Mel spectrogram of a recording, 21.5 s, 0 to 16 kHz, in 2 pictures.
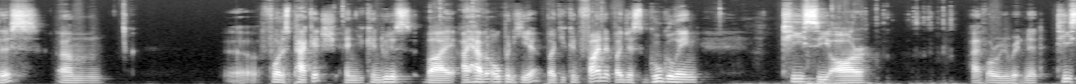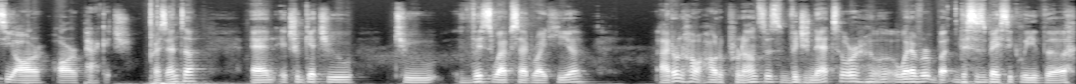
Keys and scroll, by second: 7.6-9.3 typing, 12.3 Return.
